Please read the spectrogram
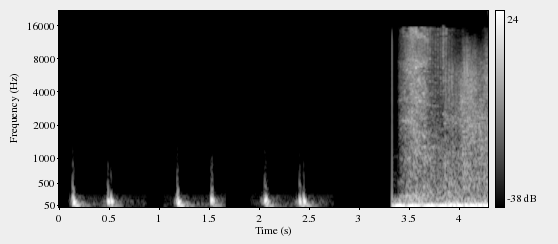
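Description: Heartbeat sound effect: three low double thumps, lub-dub, about one a second, then a sudden loud boom a little after three seconds in that carries on as a heavy low rumble.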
